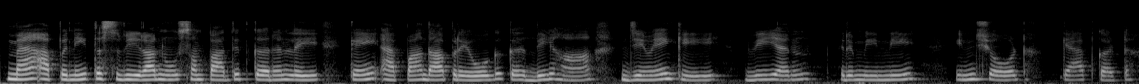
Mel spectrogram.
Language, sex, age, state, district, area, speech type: Punjabi, female, 18-30, Punjab, Jalandhar, urban, spontaneous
